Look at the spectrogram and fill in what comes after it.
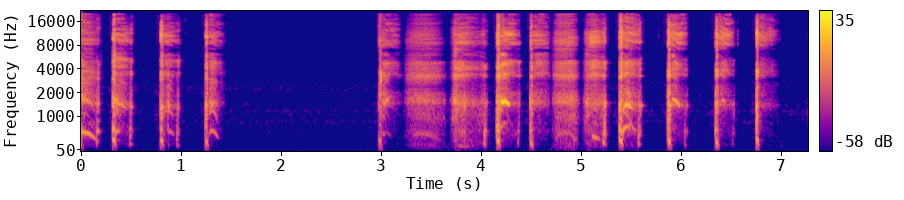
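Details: Acted, wordless cough performance by a male voice actor, all simulated: a cluster of four short dry coughs, a pause, then a run of about ten coughs, portraying illness; imitated cough.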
